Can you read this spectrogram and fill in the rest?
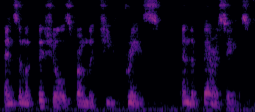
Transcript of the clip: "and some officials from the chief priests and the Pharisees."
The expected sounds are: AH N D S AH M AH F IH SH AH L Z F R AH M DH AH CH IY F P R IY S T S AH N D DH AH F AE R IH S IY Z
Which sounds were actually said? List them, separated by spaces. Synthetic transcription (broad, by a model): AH N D S AH M AH F IH SH AH L Z F R AH M DH AH CH IY F P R IY S T S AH N DH AH F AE R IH S IY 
